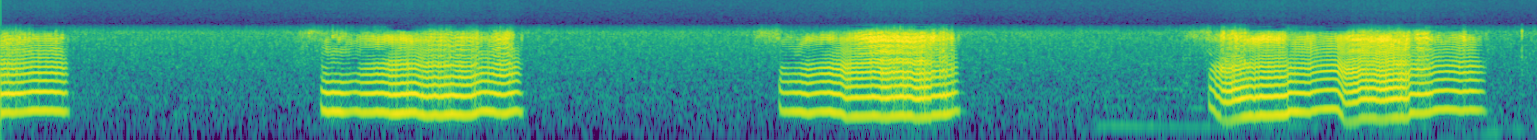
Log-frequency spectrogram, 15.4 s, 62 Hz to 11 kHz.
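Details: Sleeping cat snoring, recorded as audio over a still photo: loud, rhythmic buzzing rumble on each breath with quiet gaps, about 13 breaths a minute.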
